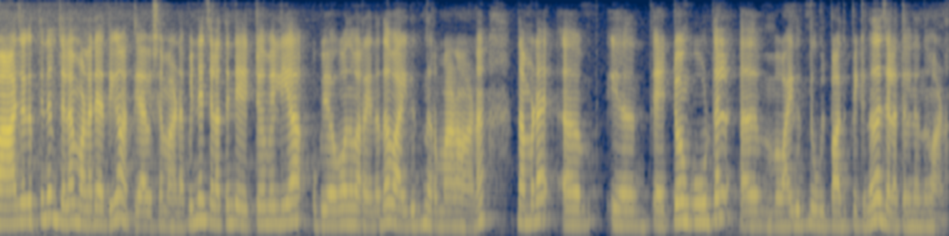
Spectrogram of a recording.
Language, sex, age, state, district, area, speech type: Malayalam, female, 18-30, Kerala, Kottayam, rural, spontaneous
